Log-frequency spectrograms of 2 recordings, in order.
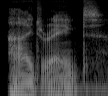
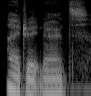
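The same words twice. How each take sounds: First: Said in the usual way. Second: "Hydrate" stretched slowly and pitched up; slow, higher drawn-out reminder. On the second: Shown as a demonstration. Streamer teasing chat to drink water, slow and higher. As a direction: drag out "Hydrate, nerds" like a teasing nag.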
